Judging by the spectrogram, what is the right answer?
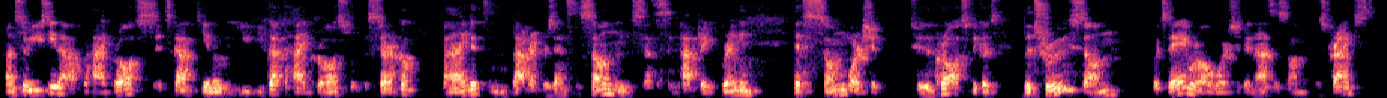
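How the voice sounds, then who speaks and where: A man's voice: lowish voice, lively intonation, normal speed. A man from Northern Ireland with a Northern Irish accent, a guest academic answering interview questions in an earnest, explanatory way. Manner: earnest, explanatory, builds points steadily. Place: conference venue. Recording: roomy, from far off mic.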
